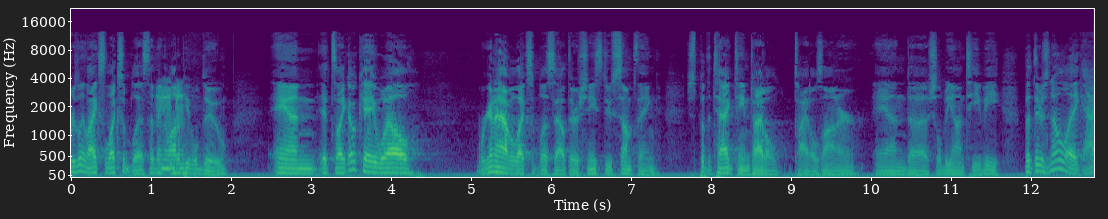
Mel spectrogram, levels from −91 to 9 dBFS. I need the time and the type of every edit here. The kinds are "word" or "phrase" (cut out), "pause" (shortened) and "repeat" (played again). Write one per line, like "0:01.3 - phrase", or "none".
none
